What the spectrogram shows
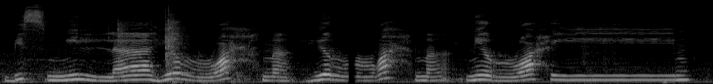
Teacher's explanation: बी English letter बी आएगा, मी आएगा, ही आएगा, नी आएगा। और रा मुशद्दद दोनों जो है उसमें हमने जमाव देना है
